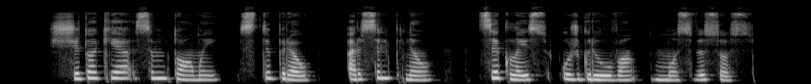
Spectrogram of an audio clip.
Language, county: Lithuanian, Vilnius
